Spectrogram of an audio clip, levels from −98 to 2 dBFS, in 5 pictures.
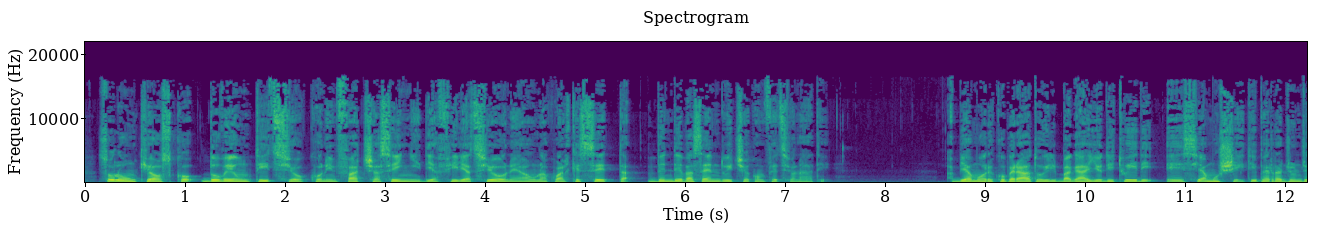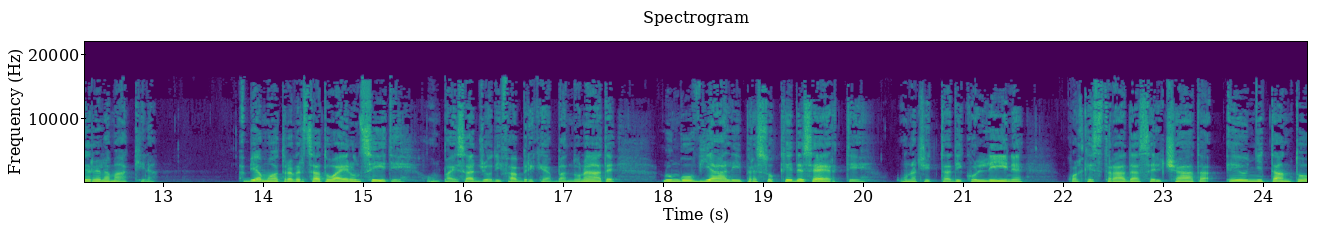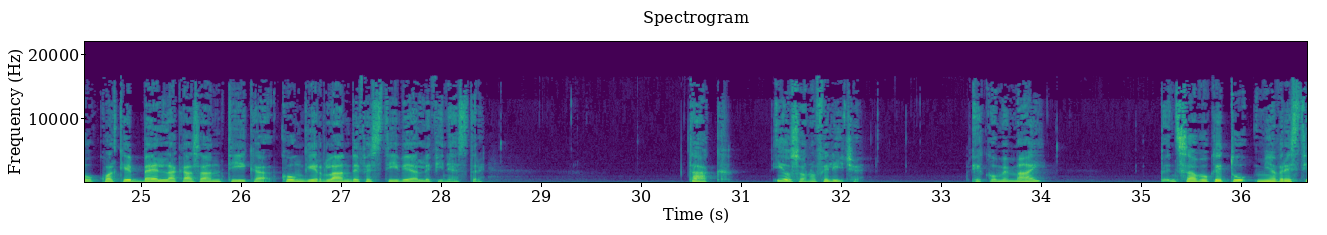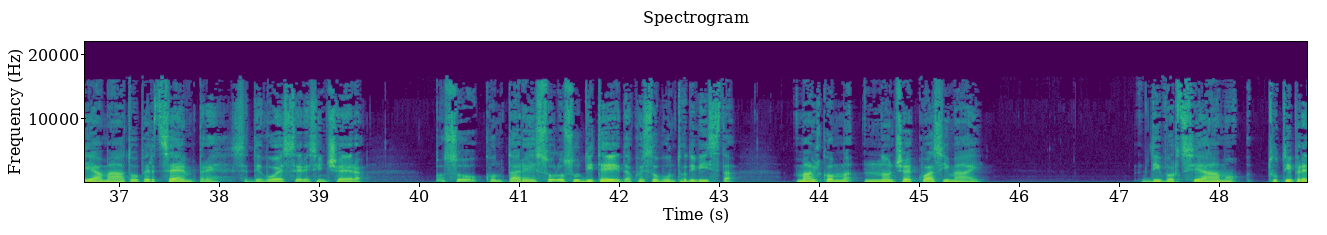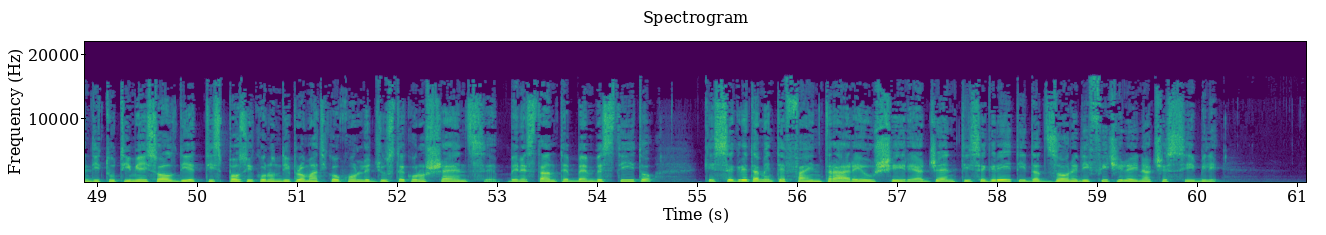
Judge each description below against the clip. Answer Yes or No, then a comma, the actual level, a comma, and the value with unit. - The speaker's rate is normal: Yes, average, 130 wpm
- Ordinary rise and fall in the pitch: No, wide, 6.4 semitones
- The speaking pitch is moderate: Yes, medium, 145 Hz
